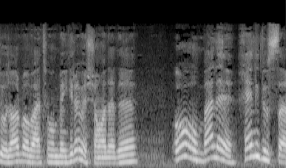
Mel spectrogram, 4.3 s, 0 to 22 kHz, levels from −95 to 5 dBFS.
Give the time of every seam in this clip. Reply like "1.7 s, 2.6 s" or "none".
2.5 s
